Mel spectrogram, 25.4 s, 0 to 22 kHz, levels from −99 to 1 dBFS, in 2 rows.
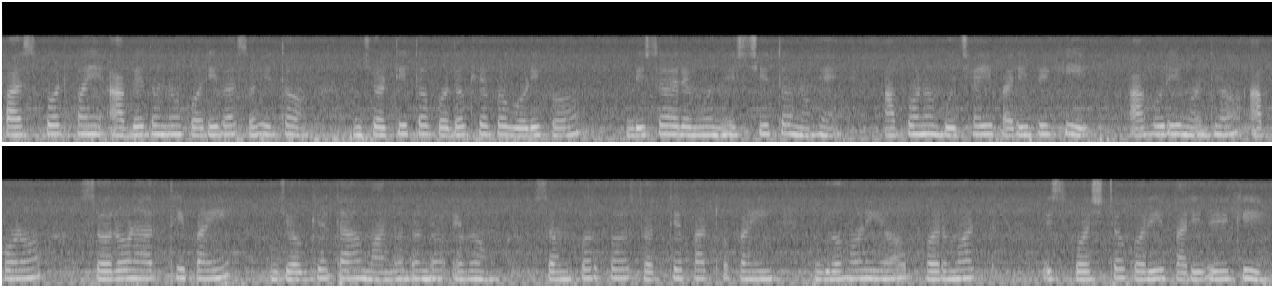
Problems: constant background noise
